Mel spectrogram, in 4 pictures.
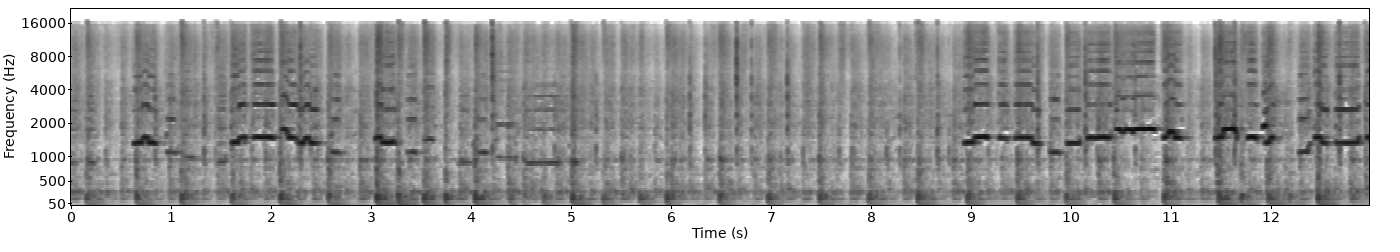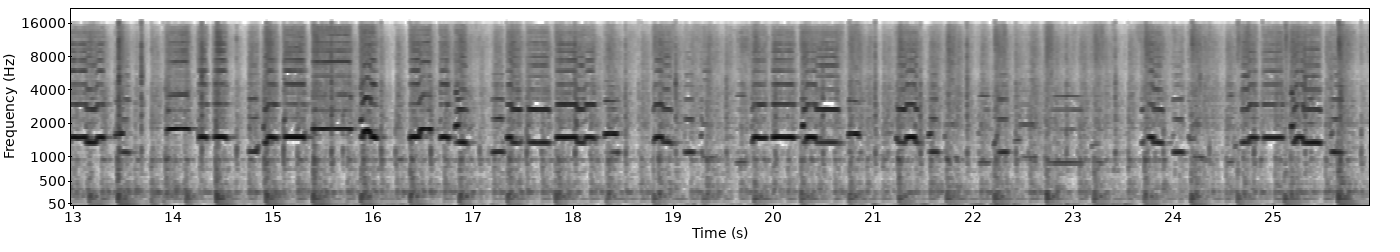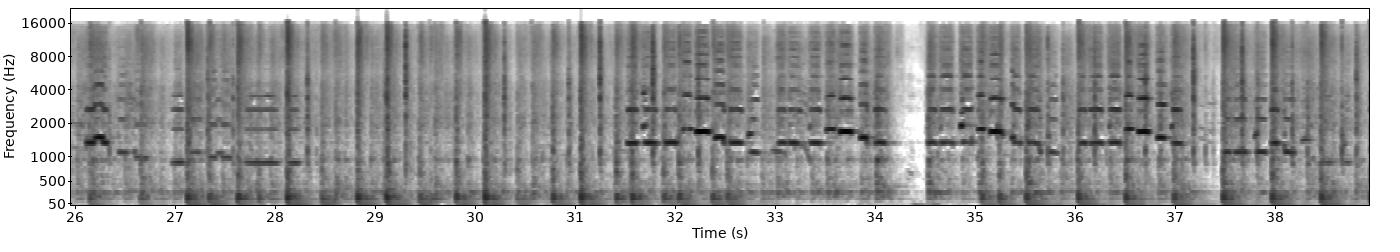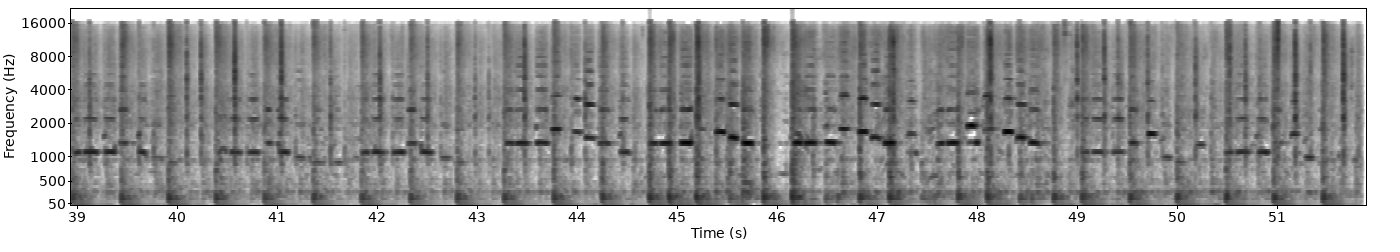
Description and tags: A traditional band playing in Lamas, Peru
band, drums, flute, Lamas, Peru, tradition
